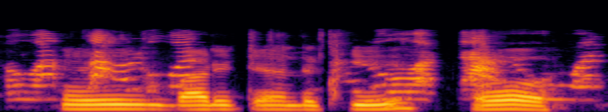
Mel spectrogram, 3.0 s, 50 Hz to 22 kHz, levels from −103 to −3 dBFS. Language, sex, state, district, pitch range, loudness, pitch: Bengali, male, West Bengal, Dakshin Dinajpur, 150-185 Hz, -18 LUFS, 155 Hz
